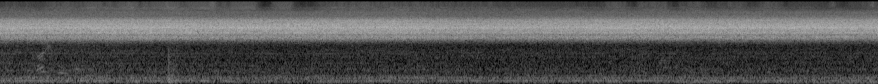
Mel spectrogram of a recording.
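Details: Korean summer chorus of cicadas and wart-biters, Forsythia Park, Sinsa, Seoul, late morning of 26 July 2025, a hot, humid day. An unbroken, shrill, sizzling wall of insect sound fills every second, with a faint brief extra note early on.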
